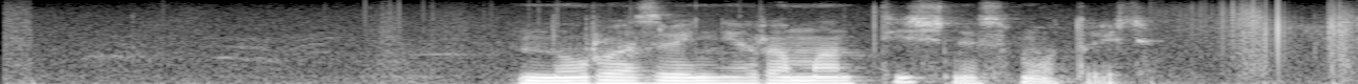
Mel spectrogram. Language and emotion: Russian, neutral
